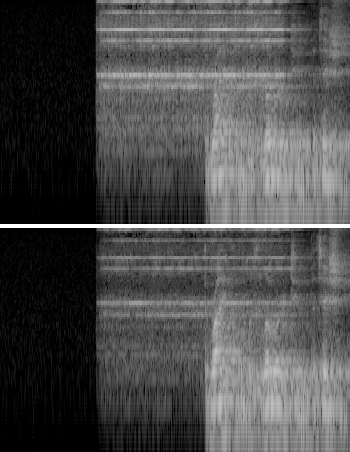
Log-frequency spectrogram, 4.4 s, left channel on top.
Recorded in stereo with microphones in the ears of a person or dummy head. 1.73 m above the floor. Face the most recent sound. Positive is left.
turn(degrees=-60)  # may be behind; listen again after turning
